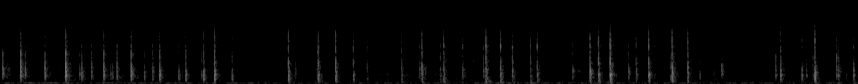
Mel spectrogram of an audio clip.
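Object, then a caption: Cardboard box. Long painted fingernails scratch and tap across the printed front of a large, flat, hollow cardboard Sharpie limited-edition box held upright. A quiet, irregular stream of dozens of short, dry clicks comes through, each with a hollow midrange body and a bright edge. The taps die away instantly with no ring.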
